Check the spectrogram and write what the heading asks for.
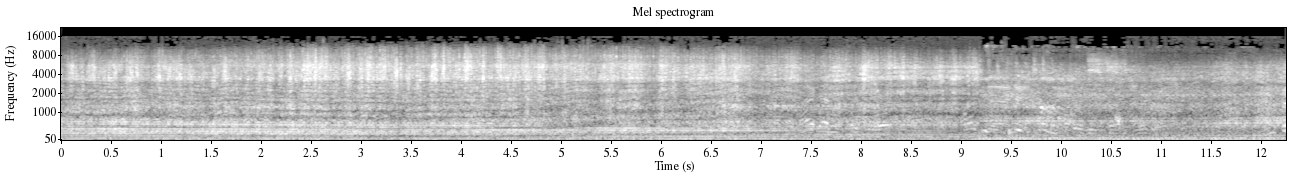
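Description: Rotary engines of Sopwith First World War scouts (Pup and Triplane) running in flight, a steady droning engine note, with airshow public-address commentary faintly in the background.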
